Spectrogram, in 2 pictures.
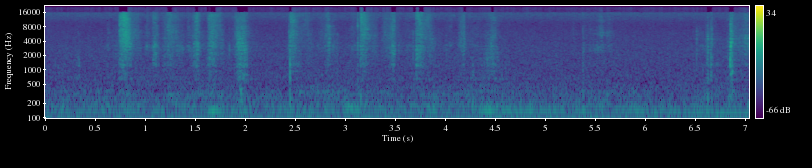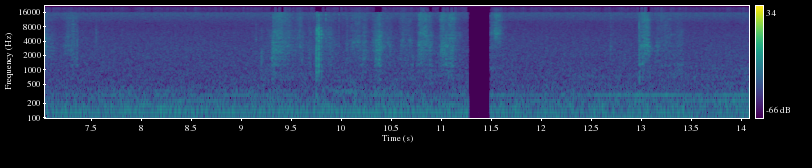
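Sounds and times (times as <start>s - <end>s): cards sliding and tapping: 6.5s - 7.4s, 9.2s - 11.2s.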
